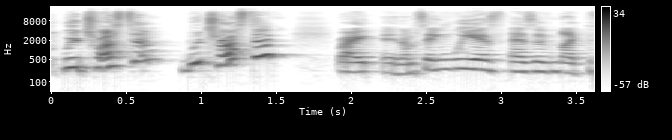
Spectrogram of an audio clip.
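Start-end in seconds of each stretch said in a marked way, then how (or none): 0.1-0.7 laughing, hopeful, higher; a laughing fan's rising hope. Retold or imitated. Fans waiting on the kick, laughing with hope. 0.9-1.5 much higher and louder, pleading; fan crying out in faith. Retold or imitated. Fans before the kick, crying out in high belief.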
